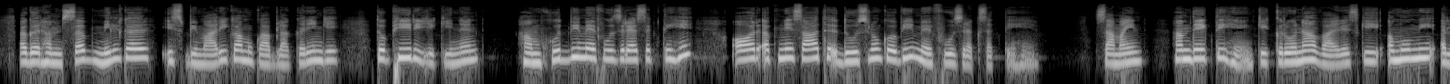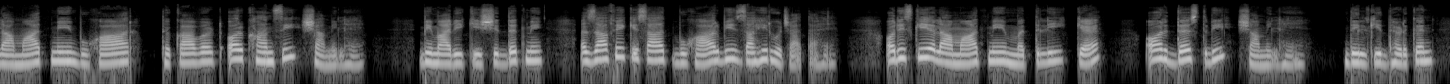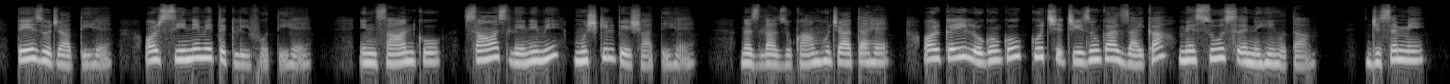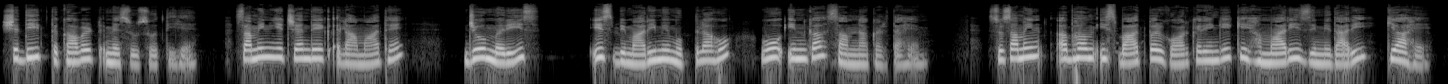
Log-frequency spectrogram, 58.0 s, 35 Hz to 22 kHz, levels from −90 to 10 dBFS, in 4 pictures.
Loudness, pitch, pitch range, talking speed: -19 LUFS, 210 Hz, 180-245 Hz, 155 wpm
